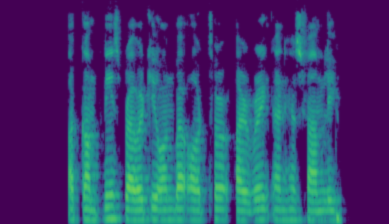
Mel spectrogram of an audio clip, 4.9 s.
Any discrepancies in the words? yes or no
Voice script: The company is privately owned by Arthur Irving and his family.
no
